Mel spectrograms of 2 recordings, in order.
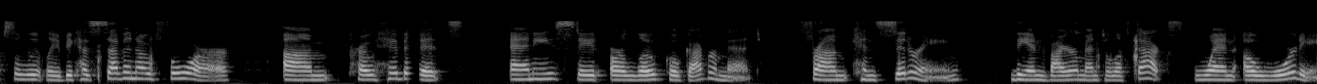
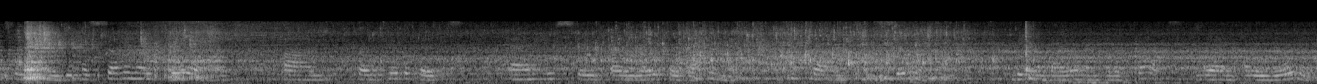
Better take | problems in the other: first | background sound (Toilet flush); 3 dB above the speech // room echo; dies away in 1 s

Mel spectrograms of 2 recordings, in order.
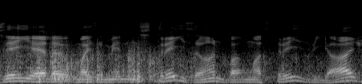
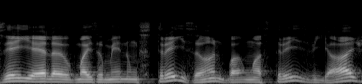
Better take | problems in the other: second | background sound (Thunder); 5 dB below the speech

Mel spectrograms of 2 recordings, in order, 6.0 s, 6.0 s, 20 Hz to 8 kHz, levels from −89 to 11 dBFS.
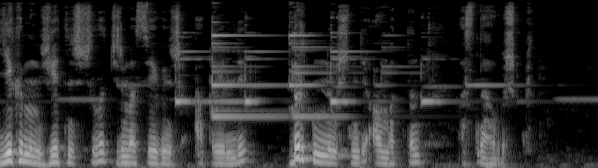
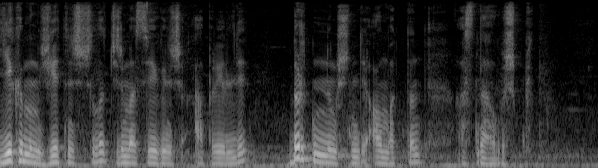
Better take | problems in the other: second | noise reduction (classical method log-MMSE)

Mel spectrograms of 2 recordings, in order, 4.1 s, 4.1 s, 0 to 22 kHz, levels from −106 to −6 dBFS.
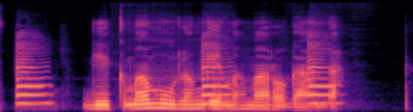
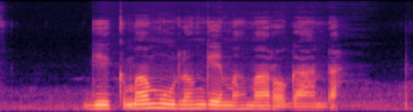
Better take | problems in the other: second | noise reduction (neural mask model RNNoise)

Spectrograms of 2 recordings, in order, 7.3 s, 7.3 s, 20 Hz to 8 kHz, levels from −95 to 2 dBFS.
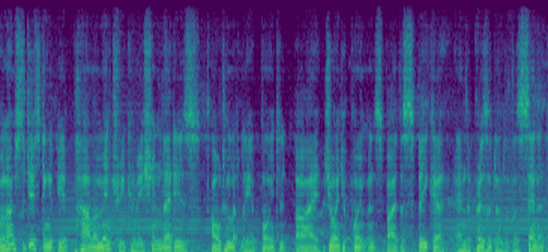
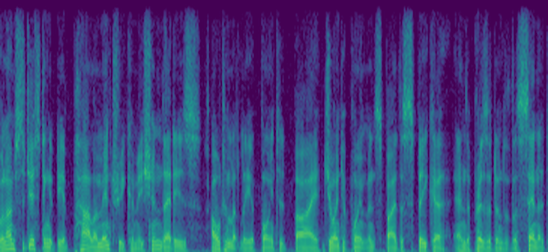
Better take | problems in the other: second | background sound (Brass instrument); 19 dB below the speech // room echo; dies away in 1.7 s

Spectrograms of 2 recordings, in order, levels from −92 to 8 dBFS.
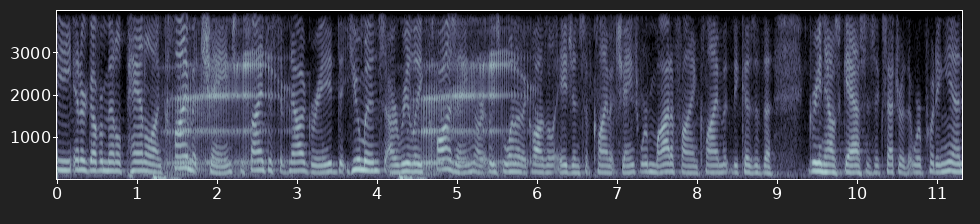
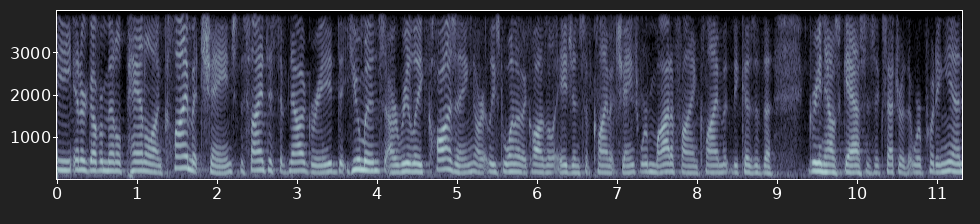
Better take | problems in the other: second | background sound (Burping, eructation); 6 dB below the speech

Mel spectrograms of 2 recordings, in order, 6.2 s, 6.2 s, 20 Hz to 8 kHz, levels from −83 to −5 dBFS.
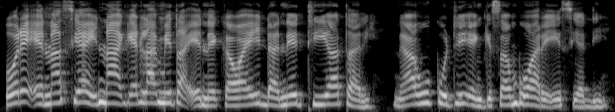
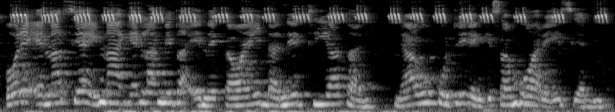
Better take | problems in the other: first | noise reduction (classical method WPE with log-MMSE)

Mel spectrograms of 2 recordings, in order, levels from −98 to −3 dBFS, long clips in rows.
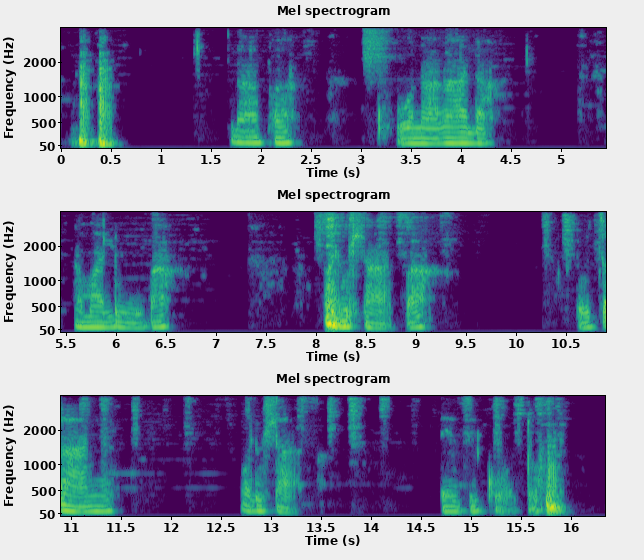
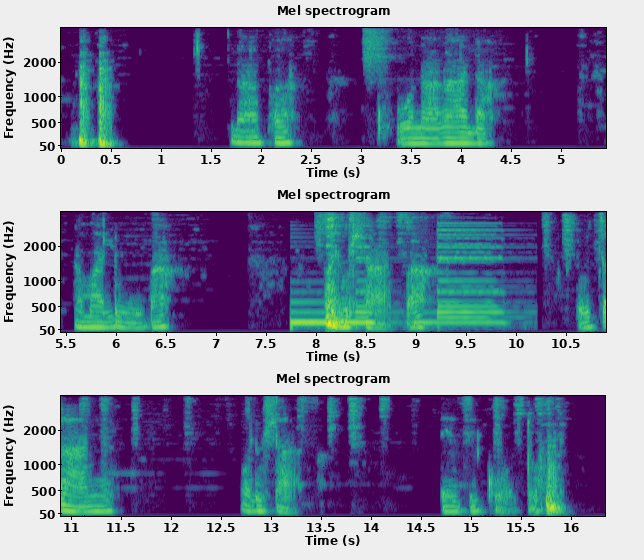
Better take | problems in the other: first | background sound (Electric guitar); 1 dB above the speech

